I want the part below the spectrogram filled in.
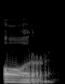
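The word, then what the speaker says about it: אור: vestimenta de piel, porque la palabra luz y piel en el hebreo se pronuncian igual. Se dice or. Las dos se pronuncian igual, pero hay una de ellas que tiene una alef, otra tiene una ain. Dos letras inician con dos letras diferentes, pero suenan igual.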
